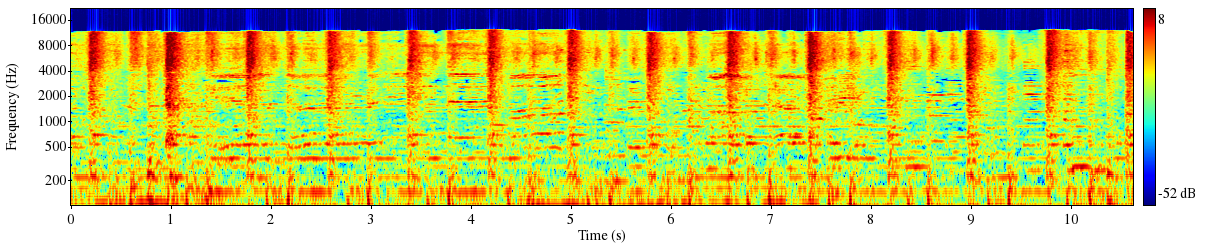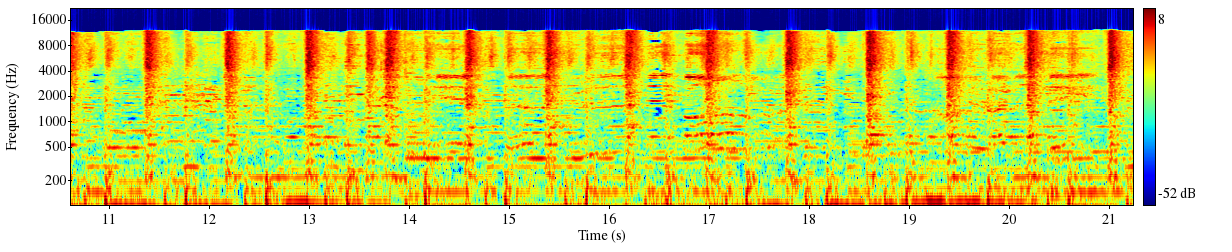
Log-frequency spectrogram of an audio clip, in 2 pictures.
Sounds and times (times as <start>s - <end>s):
Music: 0.0s - 21.2s.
